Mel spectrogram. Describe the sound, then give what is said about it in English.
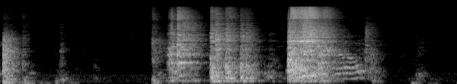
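Dishes clatter in a kitchen as a mixing bowl is swapped for a smaller one while burgers are being cooked. Several loud knocking and scraping bursts are separated by short quiet gaps. “Wait a minute, 1 second. Switch out my bowl for the smaller one.”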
